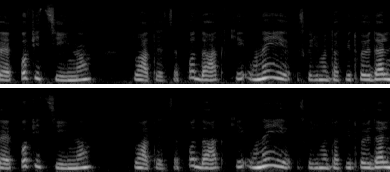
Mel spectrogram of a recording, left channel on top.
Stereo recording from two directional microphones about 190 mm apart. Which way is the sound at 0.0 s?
40° left (ahead or behind).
